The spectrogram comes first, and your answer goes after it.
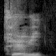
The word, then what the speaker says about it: terril: Alors, il faut prononcer Terry. Terry, pardon.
